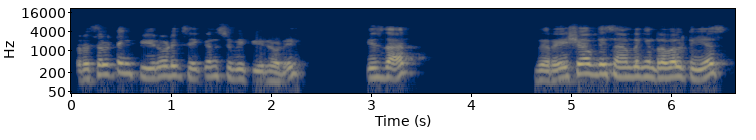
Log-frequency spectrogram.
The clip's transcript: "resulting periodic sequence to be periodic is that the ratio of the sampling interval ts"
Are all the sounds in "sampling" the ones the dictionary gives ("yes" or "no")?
no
